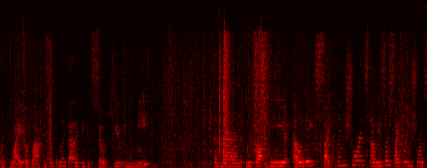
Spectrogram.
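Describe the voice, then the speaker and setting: A woman's voice: mid-range voice, gravelly. A woman in her twenties with a congested voice, chatting casually and informally as a vlogger filming on a phone in a bedroom. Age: 20s. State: congested from allergies. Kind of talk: casual haul chat. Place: bedroom, indoors. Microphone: phone camera at about arm's length or further. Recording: noticeable background noise, phone recording.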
